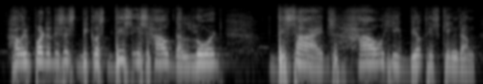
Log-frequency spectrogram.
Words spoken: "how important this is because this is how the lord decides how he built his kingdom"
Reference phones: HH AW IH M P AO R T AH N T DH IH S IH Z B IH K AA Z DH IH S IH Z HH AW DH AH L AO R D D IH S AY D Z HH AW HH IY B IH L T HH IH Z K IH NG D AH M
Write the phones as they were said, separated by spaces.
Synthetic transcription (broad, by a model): HH AW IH M P AO R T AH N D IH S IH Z B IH K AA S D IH S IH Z HH AW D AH L AO R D D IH S AY D S HH AW HH IY B IH L T HH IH S K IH NG D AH M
